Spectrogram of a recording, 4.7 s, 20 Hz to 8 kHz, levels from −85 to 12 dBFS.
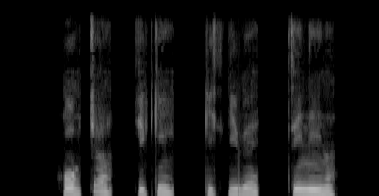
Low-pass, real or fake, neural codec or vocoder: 7.2 kHz; real; none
